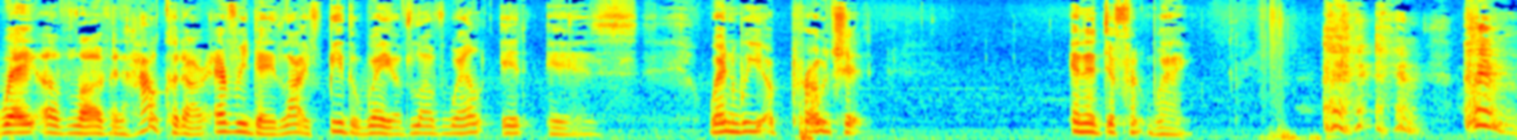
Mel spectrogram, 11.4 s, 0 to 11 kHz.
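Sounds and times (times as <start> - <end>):
speech: 0.0 - 6.6, 8.0 - 9.0, 9.6 - 11.3
small throaty coughs: 9.9 - 11.3.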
